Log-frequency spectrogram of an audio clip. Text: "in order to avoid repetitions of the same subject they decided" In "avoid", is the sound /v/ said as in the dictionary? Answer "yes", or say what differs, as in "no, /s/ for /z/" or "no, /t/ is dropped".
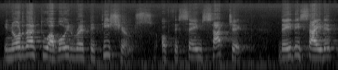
no, /b/ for /v/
